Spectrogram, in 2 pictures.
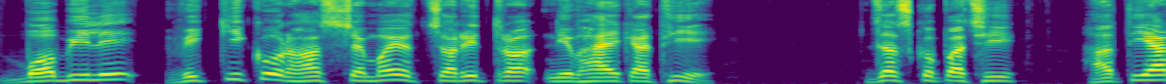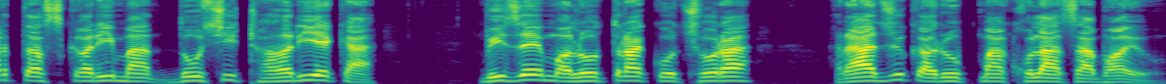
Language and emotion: Nepali, neutral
